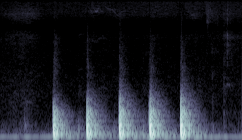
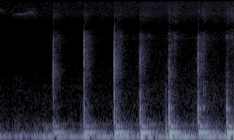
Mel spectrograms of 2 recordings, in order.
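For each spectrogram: First: Five low, boomy knocks on a wall that sound hollow, like gypsum board over an empty cavity. Second: Seven quick knuckle knocks, each a hard, dry tick that dies at once: a solid concrete wall.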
